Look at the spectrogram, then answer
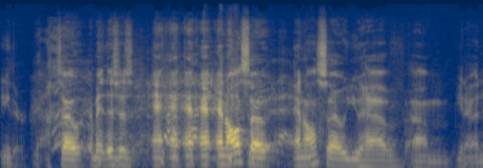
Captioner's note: laugh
